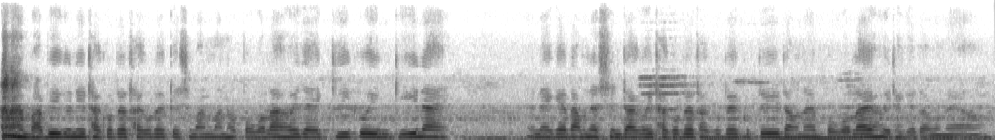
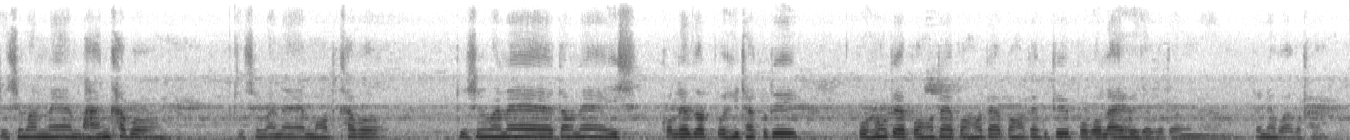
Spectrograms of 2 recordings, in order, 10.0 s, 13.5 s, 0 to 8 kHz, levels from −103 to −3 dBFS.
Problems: constant background noise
